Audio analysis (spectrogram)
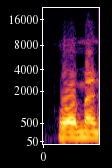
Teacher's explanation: نون ساکن کے بعد حمزہ ہے، اظہار حلقی ہوگا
